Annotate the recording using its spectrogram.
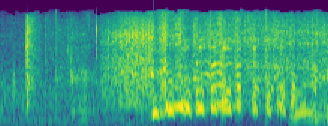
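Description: A person's high-pitched warbling holler, loud and about a second long, rising out of a rush of noise; a few sharp clicks come just before it.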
